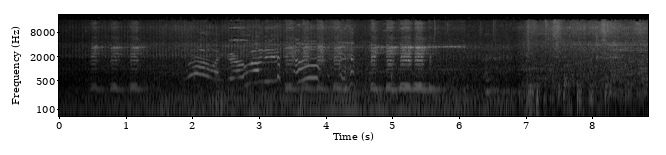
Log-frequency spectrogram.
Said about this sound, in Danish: Vi tog en Otto, en af de små gule scootertaxier, hen til hospitalet Danish Mission Hospital.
